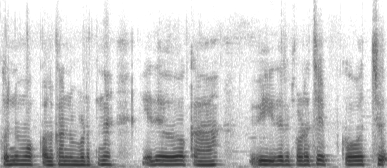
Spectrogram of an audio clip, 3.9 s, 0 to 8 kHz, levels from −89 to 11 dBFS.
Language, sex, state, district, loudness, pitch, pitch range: Telugu, female, Andhra Pradesh, Chittoor, -15 LUFS, 185 Hz, 180-190 Hz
